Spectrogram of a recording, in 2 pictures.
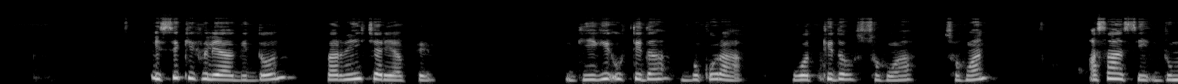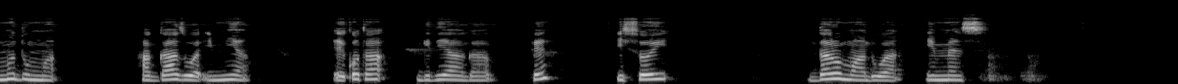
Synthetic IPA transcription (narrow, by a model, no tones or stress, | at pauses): ʔɪsːɪkɪfɪlɪjaːɡɪd̪ːɔn | fɐɾniːt͡ʃːɐɾɪjaːpːɛ | ɡiːɡɪʔʊt̪ːɪd̪ɐbʊkʼʊɾaː | wɔt̪ːɪd̪ɔsɔɦʊwaː | sɔɦʊwɐn | ʔɐsaːsːɪd̪ʊmːɐd̪ʊmːɐ | hɐɡːaːzʊwaːʔɪmːɪja | ʔɛkʼɔt̪ɐ | ɡɪd̪ɪjaːɡaː | pːɛ | ɪsːɔj | d̪ɐɾɔmaːd̪ʊwaː | ɪmːeːs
